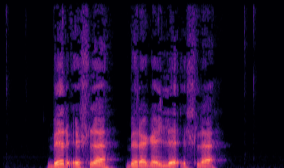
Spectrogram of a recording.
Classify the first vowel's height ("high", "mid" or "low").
mid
